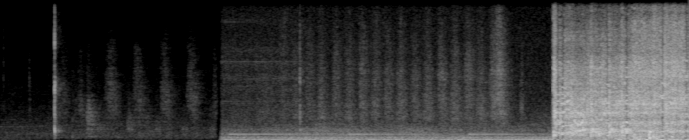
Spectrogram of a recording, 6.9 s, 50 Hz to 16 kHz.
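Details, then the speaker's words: GM 3800 Series II engine just overhauled and installed, start after replacing a sensor: cranks, catches, runs uneven and stumbling before a loud rev; still runs badly, scanner showed cylinder 6 misfire from a non-working injector. "well that helped but it still runs really bad so we plugged in the scanner and it told us that cylinder number six was misfiring we discovered the injector was not working on that cylinder"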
